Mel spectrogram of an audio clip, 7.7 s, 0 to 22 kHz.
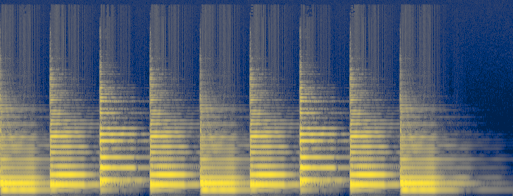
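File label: G flat 6 chord, guitar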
